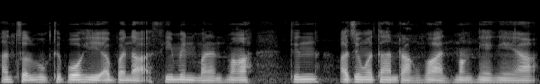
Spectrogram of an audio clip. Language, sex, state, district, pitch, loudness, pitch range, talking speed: Mizo, male, Mizoram, Aizawl, 105 Hz, -20 LUFS, 100-110 Hz, 265 wpm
